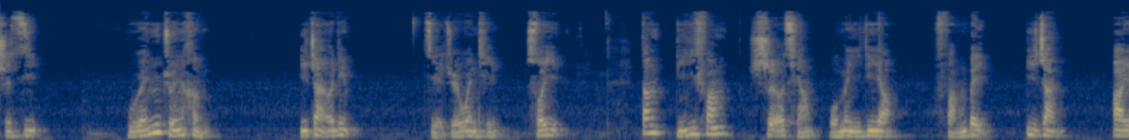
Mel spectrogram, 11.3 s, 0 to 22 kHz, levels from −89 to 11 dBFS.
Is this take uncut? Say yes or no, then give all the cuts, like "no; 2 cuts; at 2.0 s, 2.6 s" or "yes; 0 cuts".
no; 1 cut; at 8.2 s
